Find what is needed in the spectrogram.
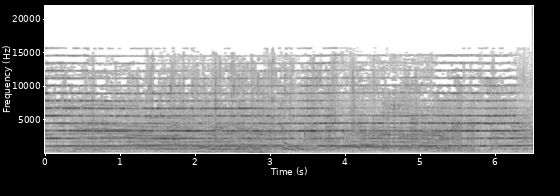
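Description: Handheld air horn blown in one long steady blast, with people whooping and shrieking over it in celebration.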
